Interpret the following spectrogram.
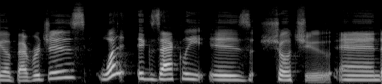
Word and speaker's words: shochu: Almost just think of pronouncing Spanish or maybe Italian. And if you do that, you're going to be pretty close. Now, Shochu is S-H-O-C-H-U.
